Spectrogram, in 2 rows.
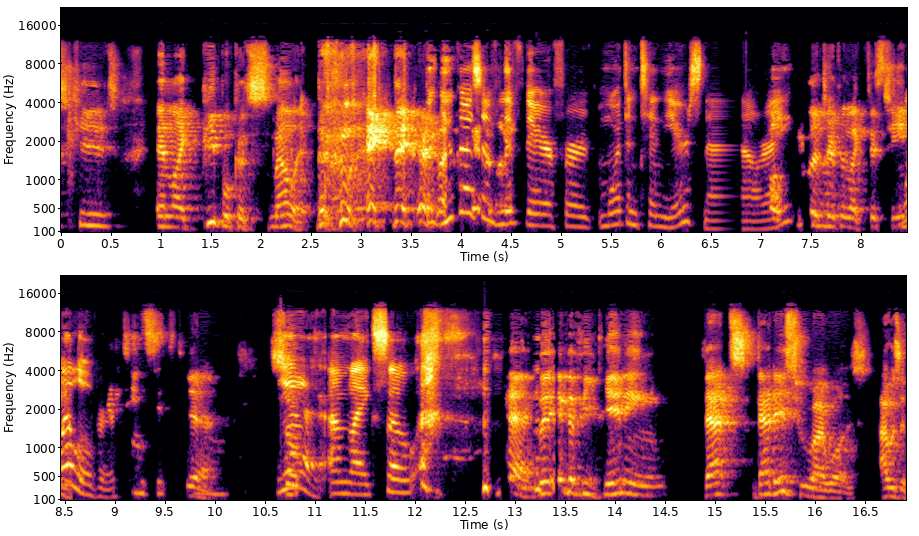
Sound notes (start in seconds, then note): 2.1 laughs; 12.2 laughs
